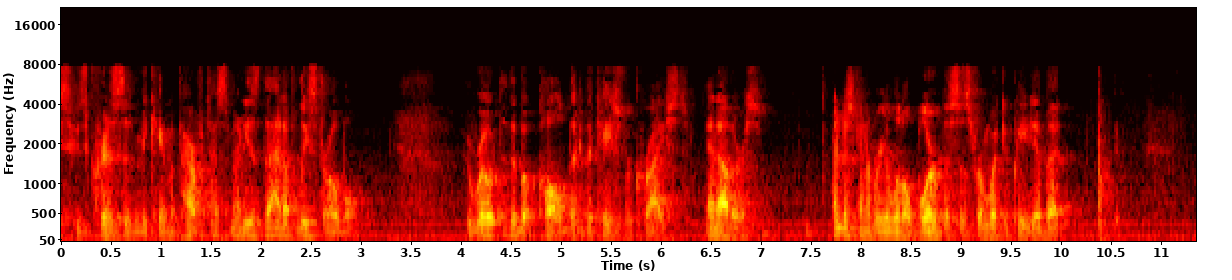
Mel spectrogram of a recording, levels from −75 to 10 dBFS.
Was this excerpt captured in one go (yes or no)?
yes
